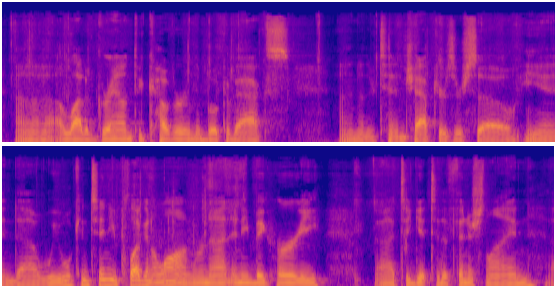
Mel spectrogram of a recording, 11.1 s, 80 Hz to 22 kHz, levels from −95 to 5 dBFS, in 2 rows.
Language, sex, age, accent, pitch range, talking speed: English, male, 40-59, American, 90-105 Hz, 205 wpm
